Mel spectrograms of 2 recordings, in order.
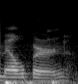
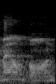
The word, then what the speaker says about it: Melbourne: Now, of course, you want to say Melbourne because that's how it's spelled, but for some reason, we call it Melbourne.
